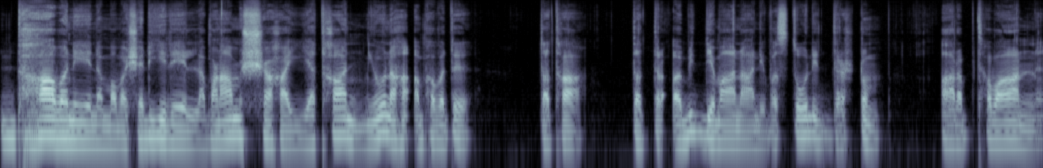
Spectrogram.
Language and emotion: Sanskrit, fearful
